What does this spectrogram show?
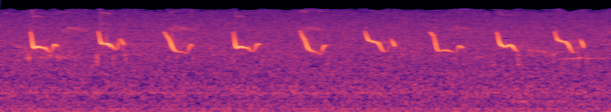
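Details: Rapid repeated calls of a collared flycatcher nesting in a garden: high, clear notes that slide steeply down and end in a short flat tail, about three per second, over quiet background.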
